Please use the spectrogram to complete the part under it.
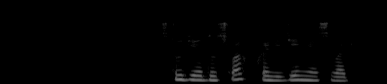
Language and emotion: Russian, neutral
